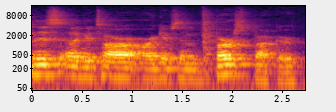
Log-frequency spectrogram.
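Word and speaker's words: Burstbucker: guitar or gives them burst bunker 2 and 3. yeah i finally said that right after 20 shows i always say burst booker or something weird i finally pronounced it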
